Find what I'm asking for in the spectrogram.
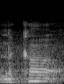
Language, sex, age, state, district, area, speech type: Punjabi, male, 30-45, Punjab, Mansa, urban, spontaneous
